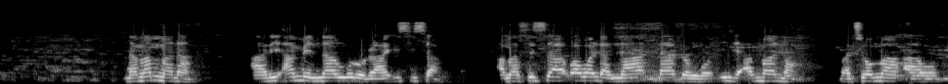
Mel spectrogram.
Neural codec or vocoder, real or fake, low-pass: none; real; 7.2 kHz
